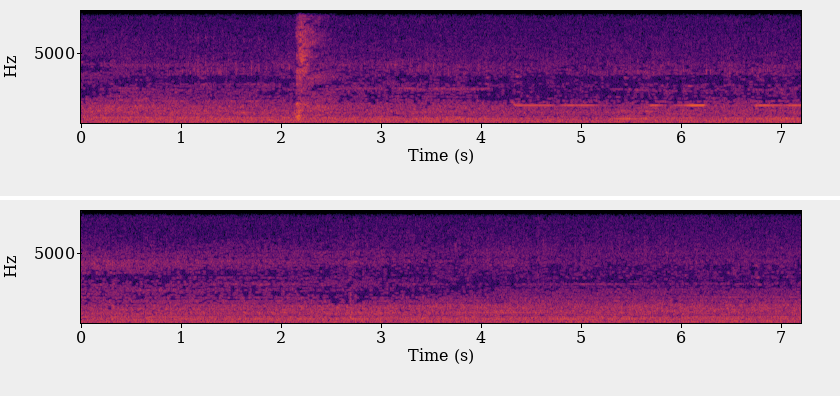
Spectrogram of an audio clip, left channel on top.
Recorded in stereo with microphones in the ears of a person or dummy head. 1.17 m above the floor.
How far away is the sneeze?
No sneeze in this recording.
